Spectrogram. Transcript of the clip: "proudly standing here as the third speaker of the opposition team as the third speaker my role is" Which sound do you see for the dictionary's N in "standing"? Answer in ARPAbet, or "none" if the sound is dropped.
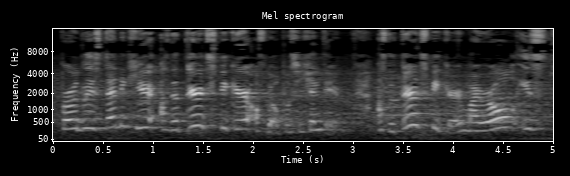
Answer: none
